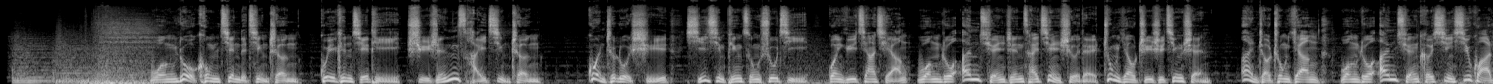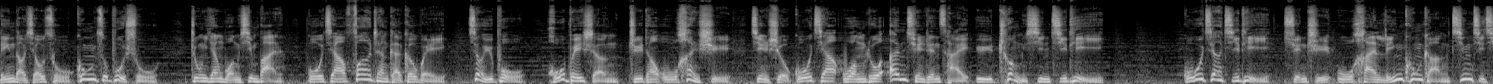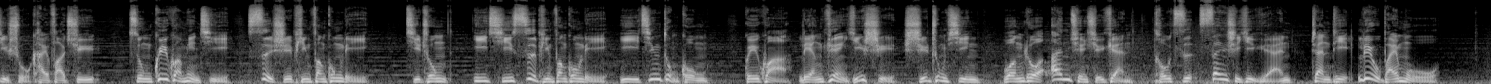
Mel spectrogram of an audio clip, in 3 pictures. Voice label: 男 激情浑厚 武汉网安

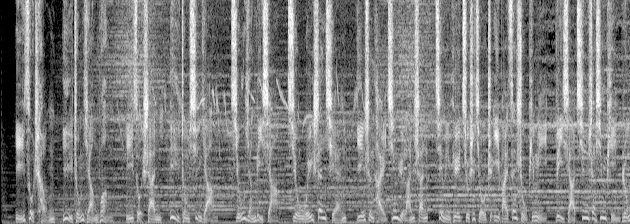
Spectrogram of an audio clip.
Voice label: 男 房产（大气）; 金域蓝山房产

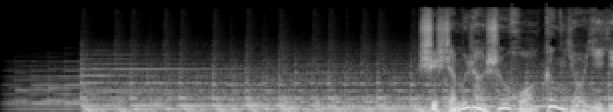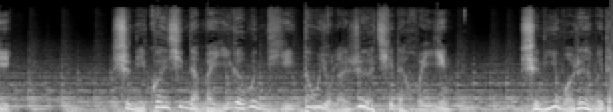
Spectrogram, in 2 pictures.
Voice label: 男 浑厚轻松亲和; 京东客户服务中心

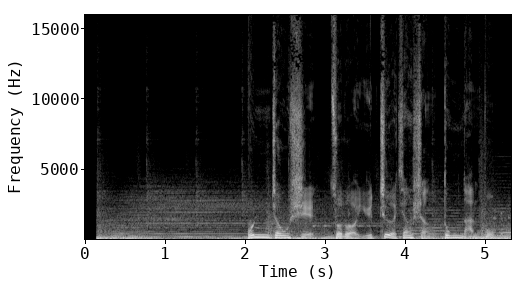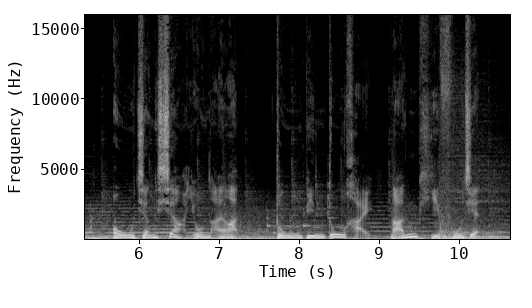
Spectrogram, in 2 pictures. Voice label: 男 温州（稳重）

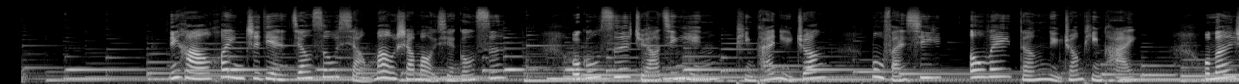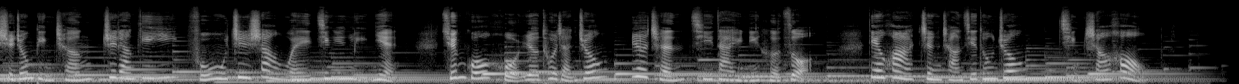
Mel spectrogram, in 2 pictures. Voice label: 女 甜美舒缓; 江苏享茂

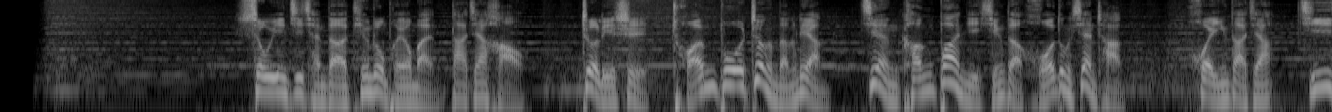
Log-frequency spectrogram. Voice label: 男; 医疗公益发放

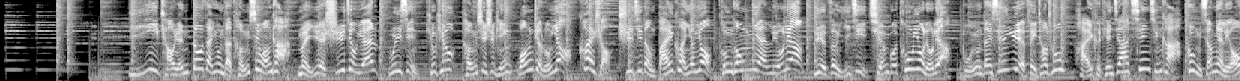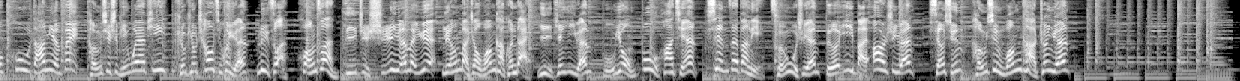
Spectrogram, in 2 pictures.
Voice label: 男; 腾讯王卡; 飞碟说

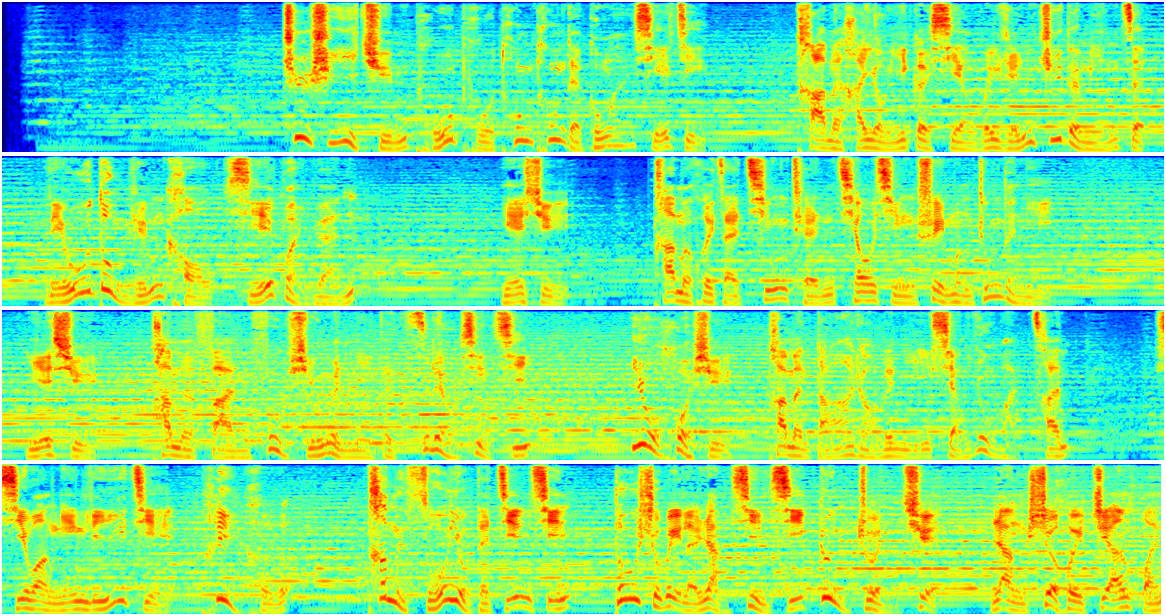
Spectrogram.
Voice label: 男 协警（感情）

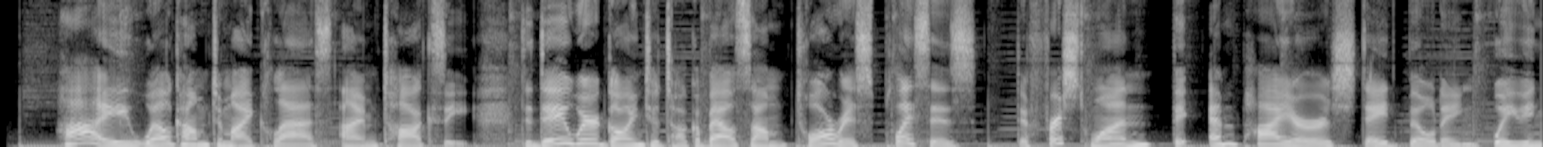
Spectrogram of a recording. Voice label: 女 英-中-外教 主持 教英语 双语课程

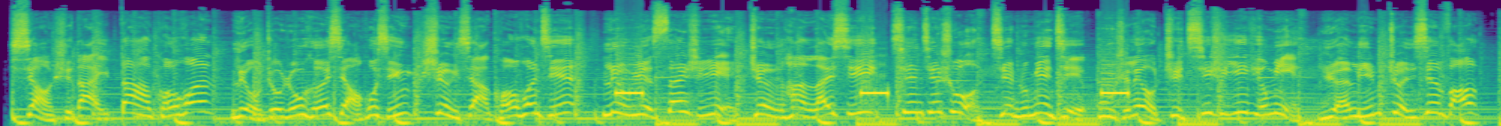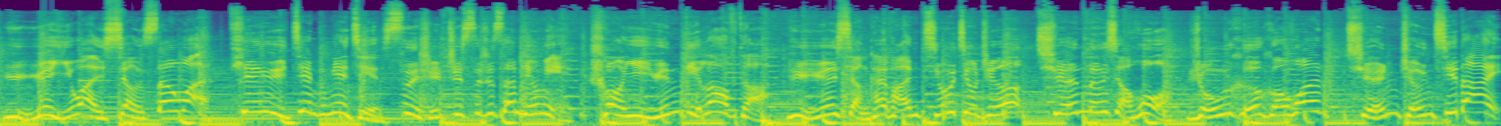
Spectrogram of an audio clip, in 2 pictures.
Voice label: 男 房产 (年轻欢快); 飞碟说

